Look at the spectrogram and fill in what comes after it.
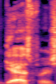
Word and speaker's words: Gaspare: It's like, I always say it's Casper the Ghost with a G, even though it's not it's not spelled that way, but I always say it's Casper the Ghost with a G. And then like my whole entire life, it's been butchered. So like when I was in school, like one time I had a teacher and she was like, Jasper. I'm like, oh no, it's actually Gaspar.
